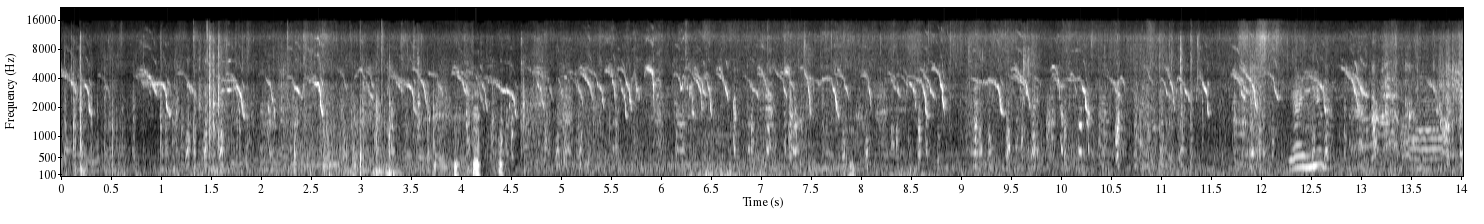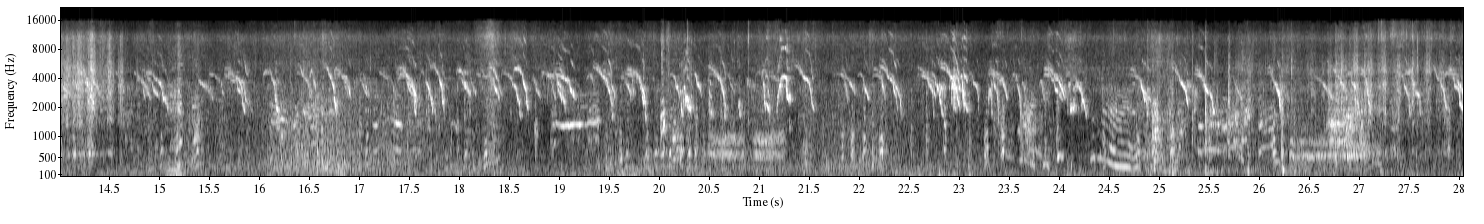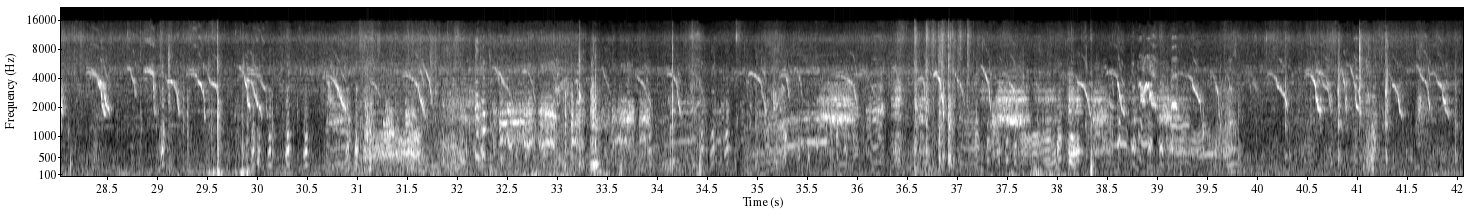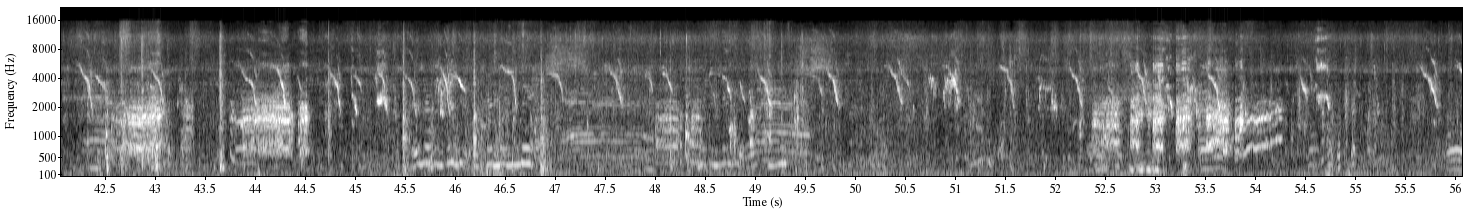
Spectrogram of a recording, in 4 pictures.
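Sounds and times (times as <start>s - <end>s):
chickens clucking: 0.0s - 56.0s.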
